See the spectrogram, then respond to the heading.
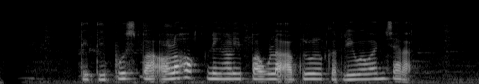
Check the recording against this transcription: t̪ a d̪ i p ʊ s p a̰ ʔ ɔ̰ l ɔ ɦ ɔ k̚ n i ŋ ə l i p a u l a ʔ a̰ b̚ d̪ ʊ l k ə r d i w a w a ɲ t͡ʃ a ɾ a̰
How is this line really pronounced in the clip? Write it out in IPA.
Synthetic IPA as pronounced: t̪ i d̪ i p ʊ s p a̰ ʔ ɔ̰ l ɔ ɦ ɔ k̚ n i ŋ a l i p a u l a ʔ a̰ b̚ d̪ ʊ l k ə r d i w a w a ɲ t͡ʃ a ɾ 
